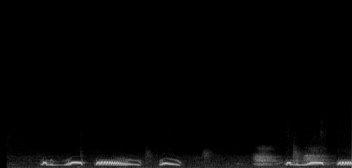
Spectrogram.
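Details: Spotted dove singing in the giọng đồng voice style, used as a lure to provoke wild doves of the giọng thổ style: husky, rolling coo phrases of several notes, with a soft pause between phrases, in quiet surroundings.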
